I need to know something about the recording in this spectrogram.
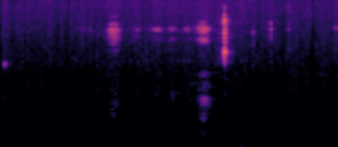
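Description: Near silence, with a few faint ticks of a stylus on a drawing tablet as handwriting is written.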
